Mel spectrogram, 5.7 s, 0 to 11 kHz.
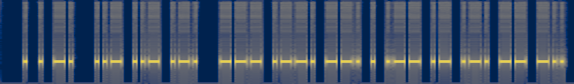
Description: Morse code, heard as a keyed tone, about 32 wpm, 800 Hz. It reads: EEN UUR OPGEWARMD
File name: HOLLANDAIS texte clair 2 vitesse 30 mots minute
